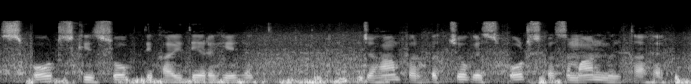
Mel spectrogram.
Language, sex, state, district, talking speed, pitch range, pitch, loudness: Hindi, male, Haryana, Rohtak, 140 wpm, 100-110 Hz, 105 Hz, -15 LUFS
